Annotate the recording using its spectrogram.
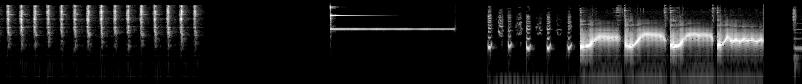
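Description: Edited-in cartoon sound effects: a quick run of about fifteen ticks over three seconds, then a held electronic ding tone. Near the end come a few short blips and three rising boing sweeps over a low hum.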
